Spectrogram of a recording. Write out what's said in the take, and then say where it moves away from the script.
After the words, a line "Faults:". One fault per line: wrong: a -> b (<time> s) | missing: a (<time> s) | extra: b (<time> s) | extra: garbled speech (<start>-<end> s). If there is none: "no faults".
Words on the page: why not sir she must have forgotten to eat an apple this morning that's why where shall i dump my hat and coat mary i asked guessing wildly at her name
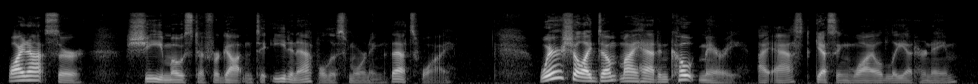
why not sir she most have forgotten to eat an apple this morning that's why where shall i dump my hat and coat mary i asked guessing wildly at her name
Faults:
wrong: must -> most (1.6 s)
